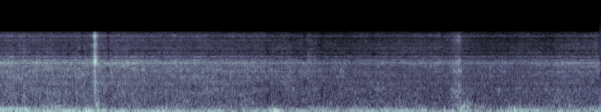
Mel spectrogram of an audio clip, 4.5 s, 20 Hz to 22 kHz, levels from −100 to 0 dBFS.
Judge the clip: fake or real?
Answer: fake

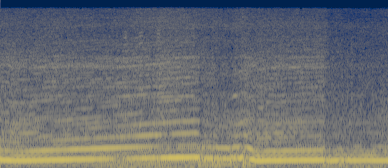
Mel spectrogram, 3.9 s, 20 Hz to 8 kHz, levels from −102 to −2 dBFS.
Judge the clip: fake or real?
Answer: real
